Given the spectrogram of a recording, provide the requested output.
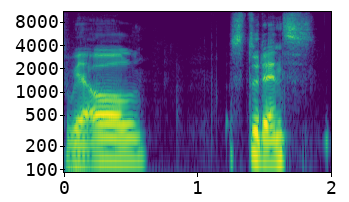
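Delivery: ordinary talk, nothing marked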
